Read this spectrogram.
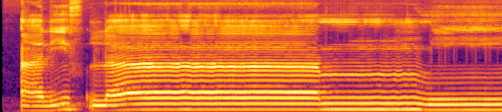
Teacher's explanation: lam dengan mim itu dibaca panjang 6 harakat karena ada tanda Mad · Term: mad lazim Harfi mutsaqqal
